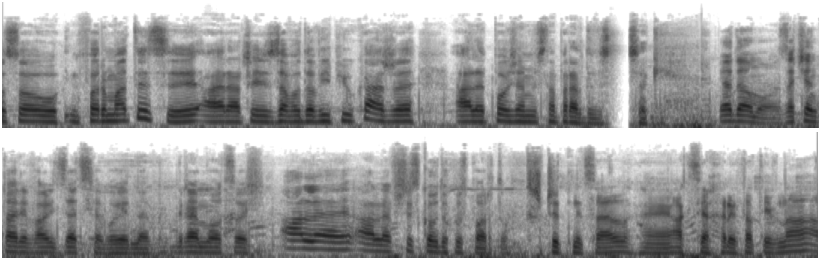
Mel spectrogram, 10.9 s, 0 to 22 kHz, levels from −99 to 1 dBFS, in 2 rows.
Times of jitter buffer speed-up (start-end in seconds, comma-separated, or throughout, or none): 8.94-10.79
